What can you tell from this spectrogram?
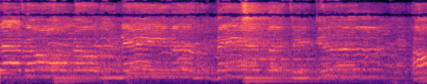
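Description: Live country band playing: acoustic guitars with a fiddle carrying a melody line.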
